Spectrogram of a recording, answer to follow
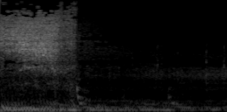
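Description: A deep cinematic boom hit with a hissing swell that fades within about a second, leaving a low rumbling drone underneath.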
